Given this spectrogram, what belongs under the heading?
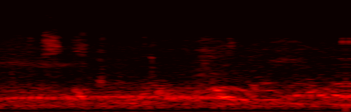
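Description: Champion breeder pigeons cooing on a rooftop loft in Punjab, a low, steady murmur of overlapping coos close by, with soft background rustle throughout.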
